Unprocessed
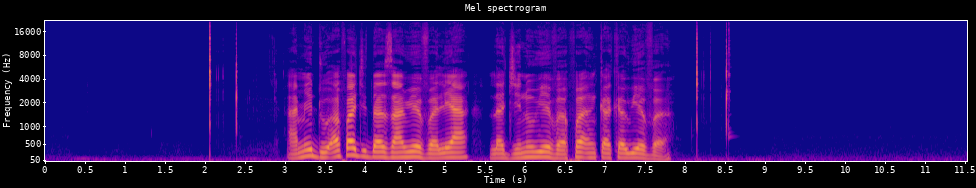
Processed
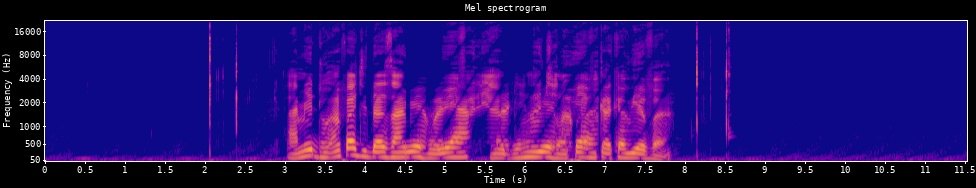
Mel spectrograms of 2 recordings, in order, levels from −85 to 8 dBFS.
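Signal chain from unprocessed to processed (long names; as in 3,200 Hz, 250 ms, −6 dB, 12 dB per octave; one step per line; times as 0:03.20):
0:04.50–0:06.91: three-band delay without the direct sound lows, mids, highs 60/460 ms, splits 650/2,000 Hz
frequency shifter mixed with the dry sound +2.4 Hz
level +2 dB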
